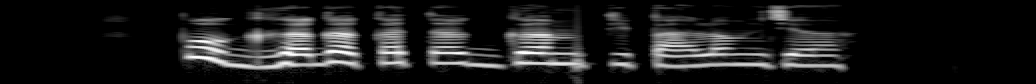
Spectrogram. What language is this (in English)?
Ghomala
